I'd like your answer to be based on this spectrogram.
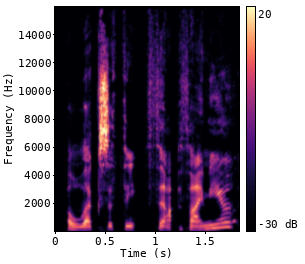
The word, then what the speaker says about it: alexithymia: And some men are raised in such a way that they get a mild version of a psychological condition called alexithymia.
